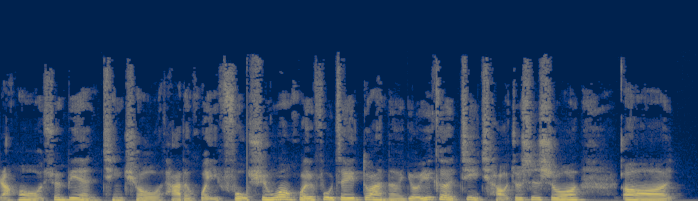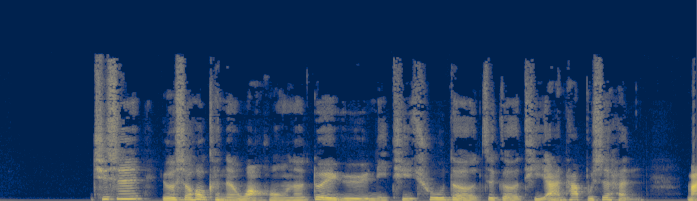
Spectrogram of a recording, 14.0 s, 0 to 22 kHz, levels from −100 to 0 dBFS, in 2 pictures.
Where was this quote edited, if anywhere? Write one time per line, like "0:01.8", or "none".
0:06.1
